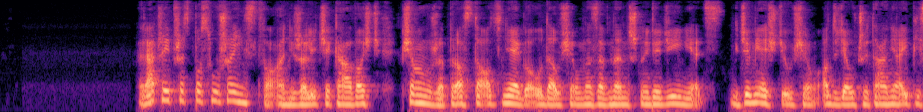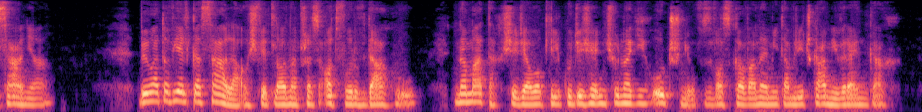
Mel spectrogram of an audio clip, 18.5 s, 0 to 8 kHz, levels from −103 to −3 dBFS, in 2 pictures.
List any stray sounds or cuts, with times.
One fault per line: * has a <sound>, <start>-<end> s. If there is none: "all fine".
all fine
